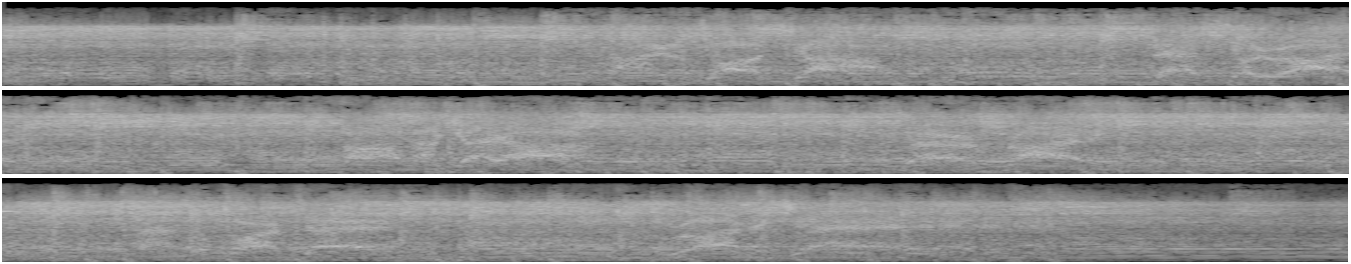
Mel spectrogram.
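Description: Extreme metal, a dense, harsh wall of distorted guitars and pounding drums with raw screamed vocals, staying loud and relentless for twenty seconds before easing slightly at the end.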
